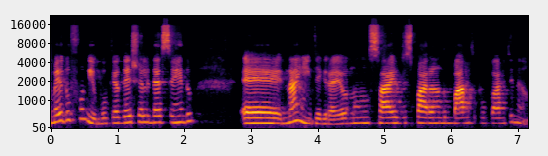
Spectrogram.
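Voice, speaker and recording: The voice has a calm yet bright, sharp tone, with ordinary pitch variation at a moderate pace. Its loudness swings widely. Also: woman. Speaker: sales affiliate. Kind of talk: online sales training call.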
